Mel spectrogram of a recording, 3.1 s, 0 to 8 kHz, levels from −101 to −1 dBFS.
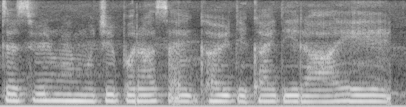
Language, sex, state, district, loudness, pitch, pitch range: Hindi, female, Arunachal Pradesh, Papum Pare, -17 LUFS, 175 Hz, 170-180 Hz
